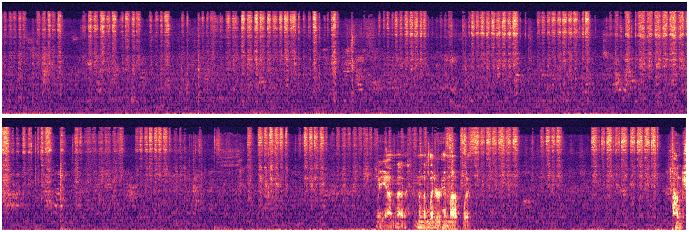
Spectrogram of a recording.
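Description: Blue pencil scratching faintly across drawing board in quick, loose sketching strokes.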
